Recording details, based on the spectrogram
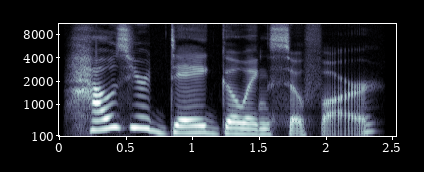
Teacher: You stress how's day and so far.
